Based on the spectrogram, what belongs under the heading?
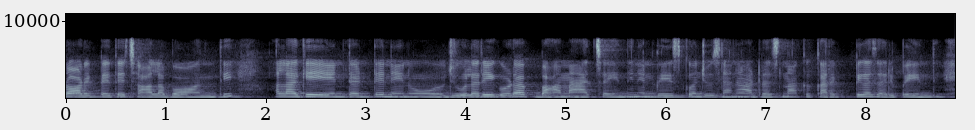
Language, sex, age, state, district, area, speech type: Telugu, female, 30-45, Andhra Pradesh, Guntur, urban, spontaneous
